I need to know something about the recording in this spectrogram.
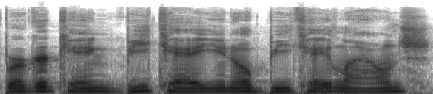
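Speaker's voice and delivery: ordinary talk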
